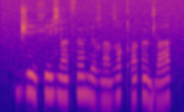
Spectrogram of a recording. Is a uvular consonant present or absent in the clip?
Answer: present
